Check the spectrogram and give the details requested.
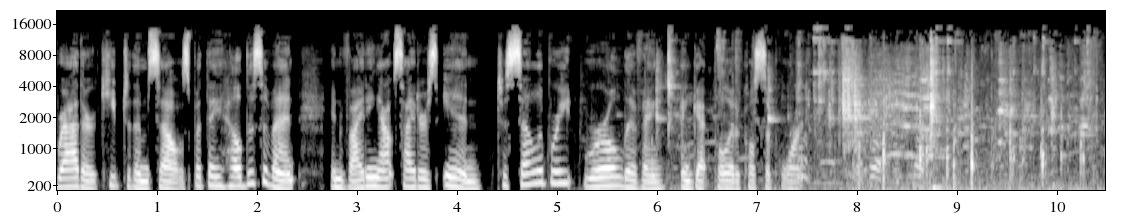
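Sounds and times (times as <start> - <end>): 
speech: 0.0 - 9.1
horse hooves clip-clopping pulling a buggy at a rural country fair: 6.1 - 10.4.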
